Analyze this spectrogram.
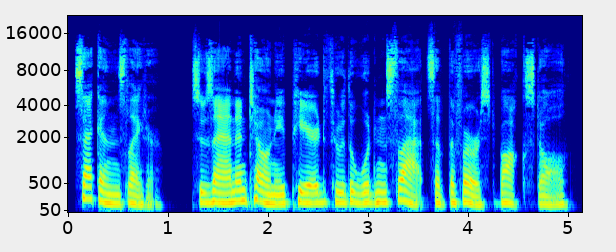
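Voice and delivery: ordinary delivery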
